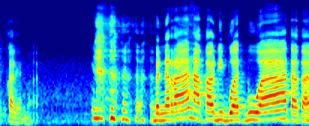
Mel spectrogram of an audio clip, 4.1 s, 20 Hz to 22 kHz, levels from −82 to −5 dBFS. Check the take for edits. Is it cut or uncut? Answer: uncut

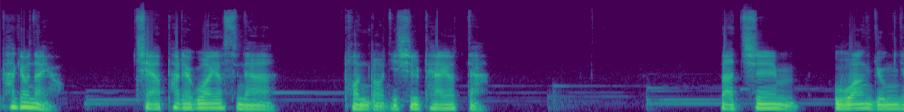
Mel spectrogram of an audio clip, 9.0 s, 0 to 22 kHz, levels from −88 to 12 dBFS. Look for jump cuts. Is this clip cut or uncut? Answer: cut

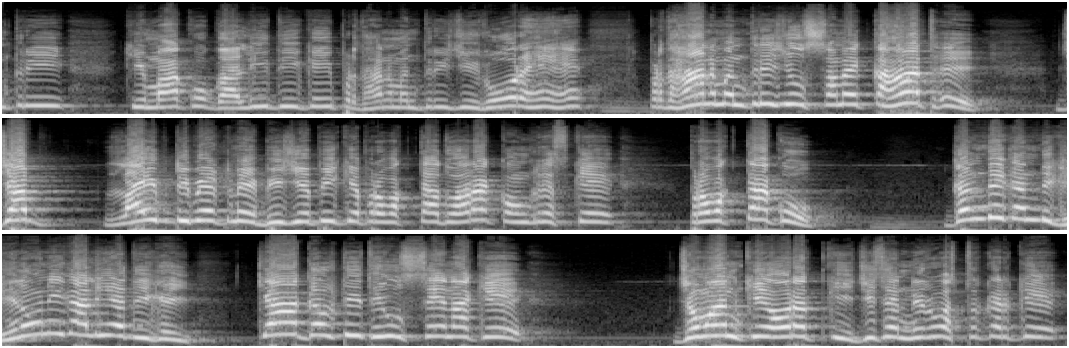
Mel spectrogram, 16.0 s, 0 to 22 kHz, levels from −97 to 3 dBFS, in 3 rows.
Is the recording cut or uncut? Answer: uncut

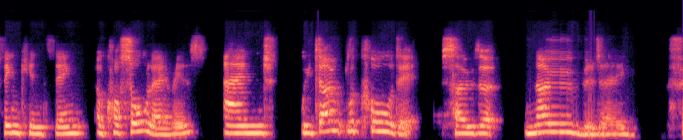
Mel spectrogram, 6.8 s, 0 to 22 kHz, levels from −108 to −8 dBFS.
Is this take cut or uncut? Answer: cut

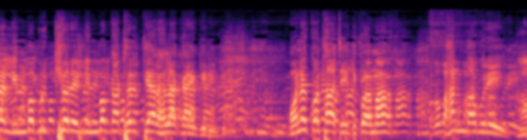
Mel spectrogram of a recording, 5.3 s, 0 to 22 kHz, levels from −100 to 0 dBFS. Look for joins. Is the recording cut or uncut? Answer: cut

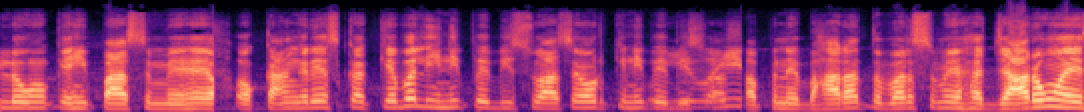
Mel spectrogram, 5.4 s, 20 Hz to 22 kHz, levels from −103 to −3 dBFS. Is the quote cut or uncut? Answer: cut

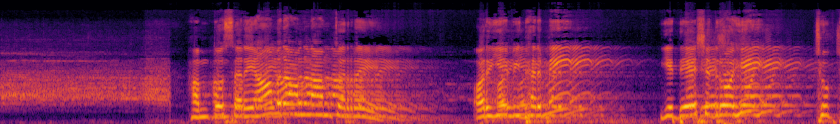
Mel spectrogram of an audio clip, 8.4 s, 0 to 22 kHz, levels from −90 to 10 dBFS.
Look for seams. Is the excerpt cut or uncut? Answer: cut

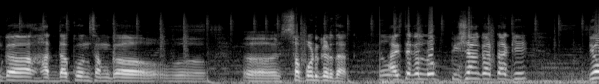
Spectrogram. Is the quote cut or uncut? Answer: cut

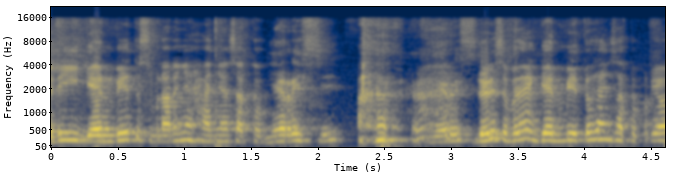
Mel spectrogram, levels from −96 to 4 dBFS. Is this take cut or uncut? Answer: uncut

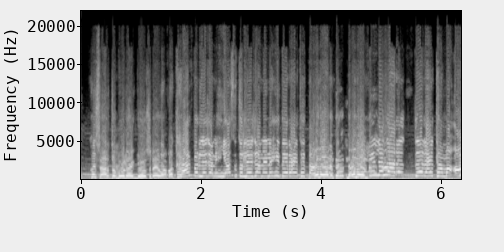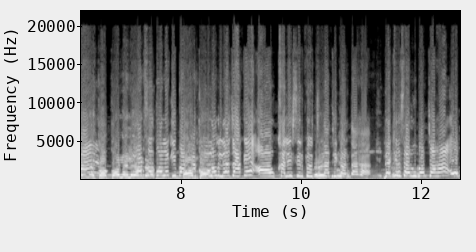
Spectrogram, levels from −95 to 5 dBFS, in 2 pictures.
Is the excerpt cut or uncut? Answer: uncut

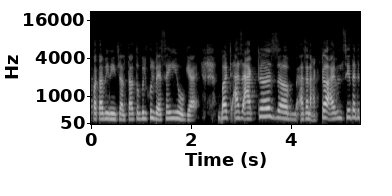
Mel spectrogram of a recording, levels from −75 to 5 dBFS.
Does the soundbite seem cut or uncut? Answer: uncut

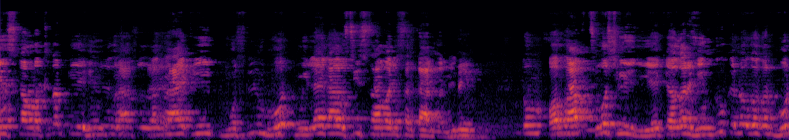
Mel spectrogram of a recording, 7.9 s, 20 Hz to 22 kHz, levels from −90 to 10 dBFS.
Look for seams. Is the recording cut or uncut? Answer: cut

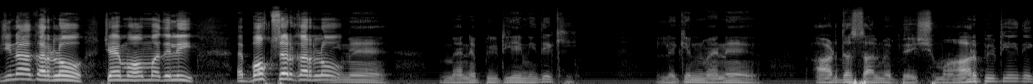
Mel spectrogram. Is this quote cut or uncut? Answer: cut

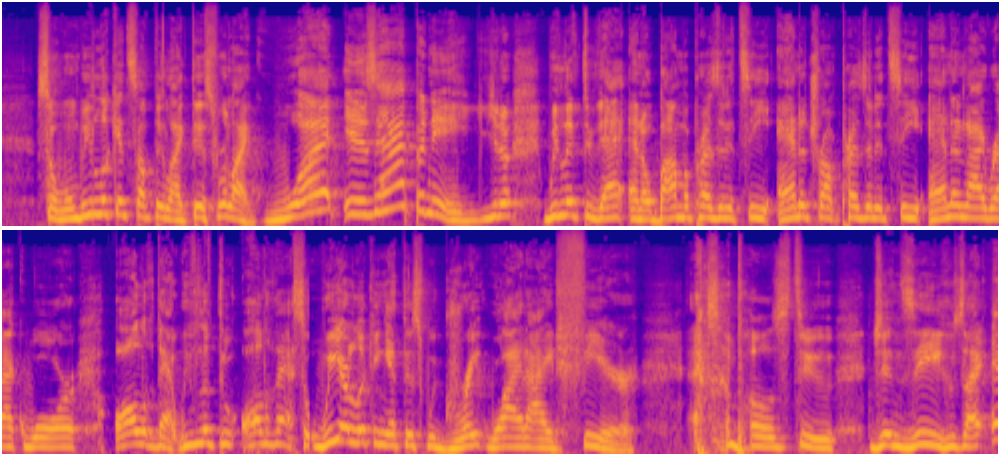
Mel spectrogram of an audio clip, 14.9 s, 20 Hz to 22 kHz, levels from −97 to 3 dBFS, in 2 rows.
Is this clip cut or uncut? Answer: cut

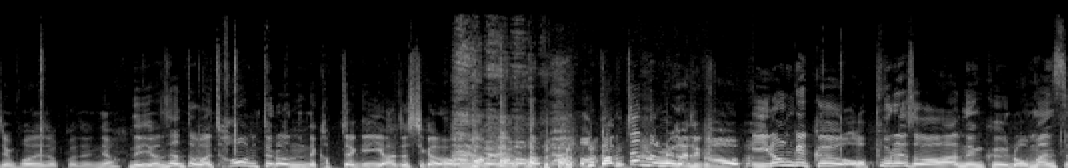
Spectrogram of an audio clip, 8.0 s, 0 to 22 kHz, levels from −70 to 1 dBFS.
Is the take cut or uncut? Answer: uncut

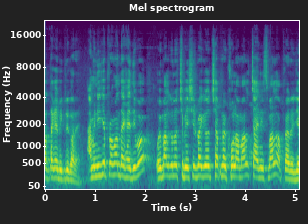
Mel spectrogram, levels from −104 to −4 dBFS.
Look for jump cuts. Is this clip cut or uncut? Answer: uncut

